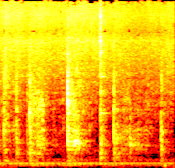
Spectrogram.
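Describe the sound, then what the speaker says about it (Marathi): Peanuts roast in a pan for sabudana chivda, stirred with a utensil that scrapes and clinks in short irregular strokes over a faint dry sizzle, with no talking. "आता मी शेंगदाणे भाजून घेणार आहे"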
